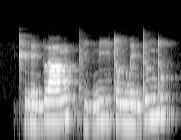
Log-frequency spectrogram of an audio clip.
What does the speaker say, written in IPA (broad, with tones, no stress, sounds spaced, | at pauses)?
kʰ r e˩˦ n p l a˦˥ ŋ | tʰ i˨˩ ʔ n iː˦˥ t o˧ n w e˨˩ n t ɯ˦˥ ŋ d u˦˥ k̚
